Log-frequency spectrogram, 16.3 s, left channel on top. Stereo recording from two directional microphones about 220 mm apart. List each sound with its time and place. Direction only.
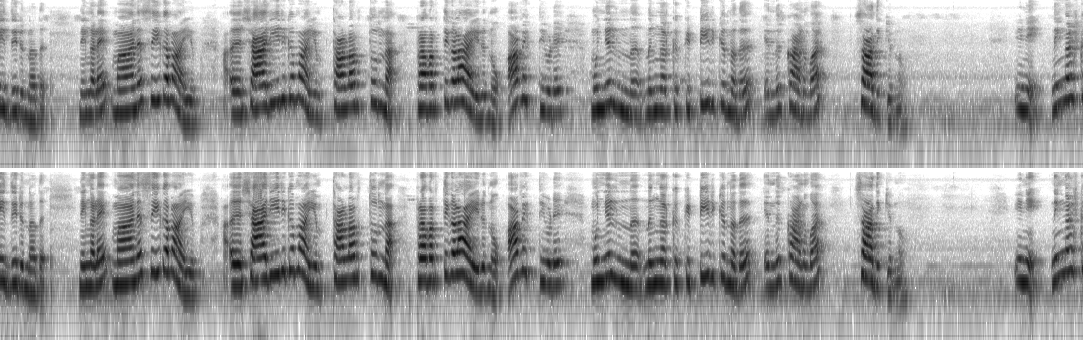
0.0 s a woman's voice: 50° right (ahead or behind)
